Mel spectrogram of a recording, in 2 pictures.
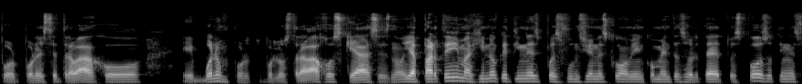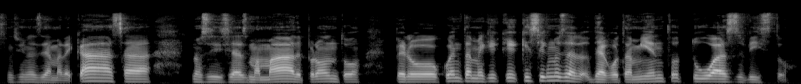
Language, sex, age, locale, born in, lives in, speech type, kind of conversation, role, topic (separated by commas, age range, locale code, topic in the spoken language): Spanish, male, 30-34, es-MX, Mexico, Mexico, conversation, advice, advisor, ¿Cómo puedo tomar descansos efectivos para recuperar energía y manejar el agotamiento?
